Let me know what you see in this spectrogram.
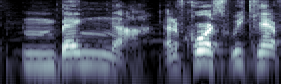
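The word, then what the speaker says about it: Mbengga: And this word is pronounced Mbenga.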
